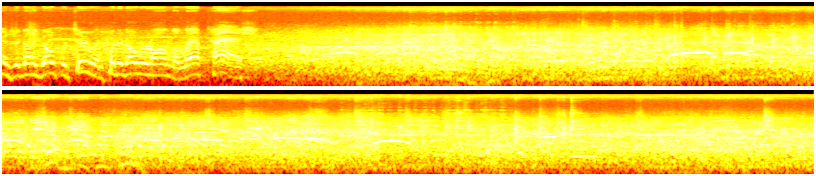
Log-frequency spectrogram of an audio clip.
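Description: A crowd cheers and shouts loudly outdoors.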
